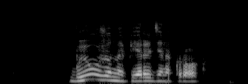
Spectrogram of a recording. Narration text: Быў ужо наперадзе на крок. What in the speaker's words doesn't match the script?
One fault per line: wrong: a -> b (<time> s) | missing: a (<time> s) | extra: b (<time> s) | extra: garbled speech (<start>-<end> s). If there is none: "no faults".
no faults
